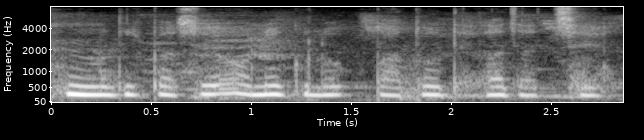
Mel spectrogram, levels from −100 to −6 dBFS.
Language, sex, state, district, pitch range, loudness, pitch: Bengali, female, West Bengal, Alipurduar, 245-265 Hz, -17 LUFS, 255 Hz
